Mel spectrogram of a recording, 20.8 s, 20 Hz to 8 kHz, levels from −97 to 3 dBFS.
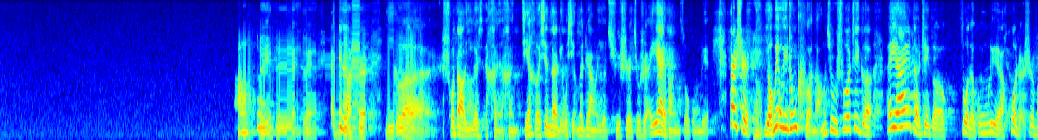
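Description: With no echo canceller at the far end, the loudspeaker playback feeds back into that microphone, so from the start every phrase is shadowed about 0.15 s later by a thin copy about 19 dB quieter. From 4.71 to 8.44 s, new audio likely arrived too seldom and the software kept repeating 10 ms buffers in place of most of the real audio, producing robotic sound: a rigid 100 Hz metallic buzz that loosely tracks the speech.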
